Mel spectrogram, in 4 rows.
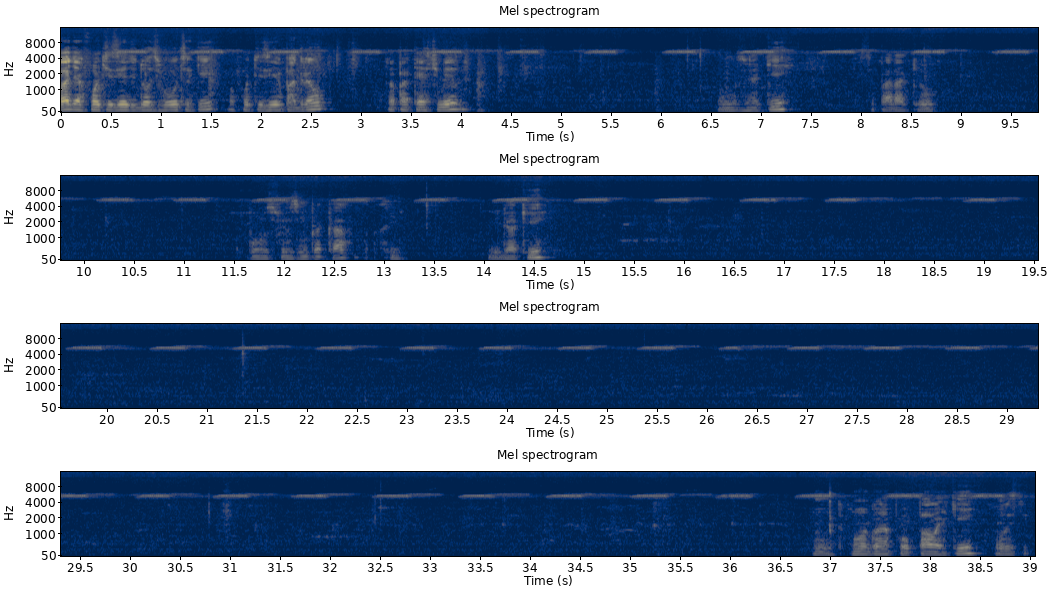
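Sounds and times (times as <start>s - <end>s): cricket chirping: 0.0s - 39.0s.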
